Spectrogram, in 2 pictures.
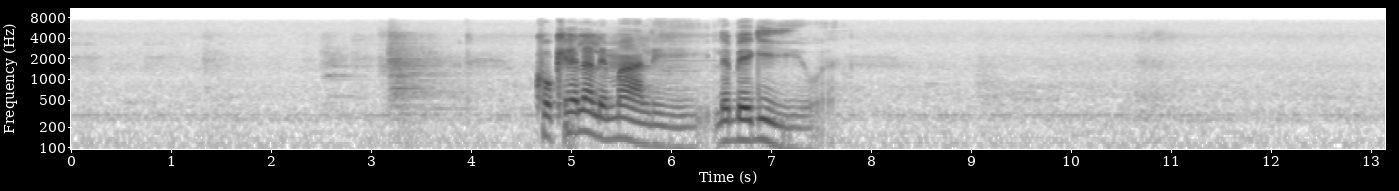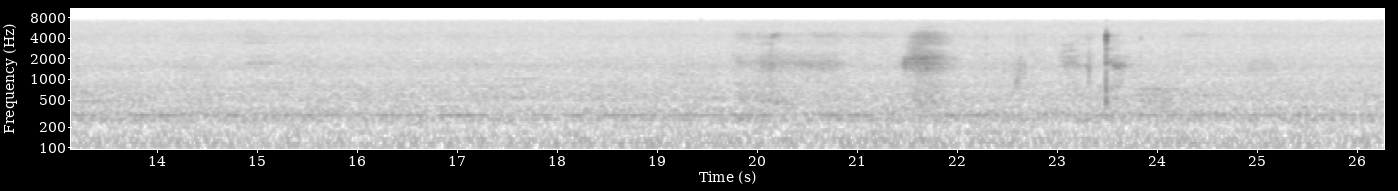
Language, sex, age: Swati, male, 20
